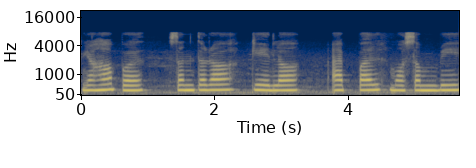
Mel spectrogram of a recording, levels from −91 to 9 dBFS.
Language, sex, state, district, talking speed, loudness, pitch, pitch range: Hindi, female, Madhya Pradesh, Bhopal, 65 wpm, -13 LUFS, 235 Hz, 235-245 Hz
